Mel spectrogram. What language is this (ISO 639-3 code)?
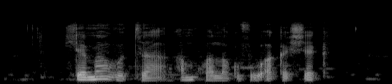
udl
